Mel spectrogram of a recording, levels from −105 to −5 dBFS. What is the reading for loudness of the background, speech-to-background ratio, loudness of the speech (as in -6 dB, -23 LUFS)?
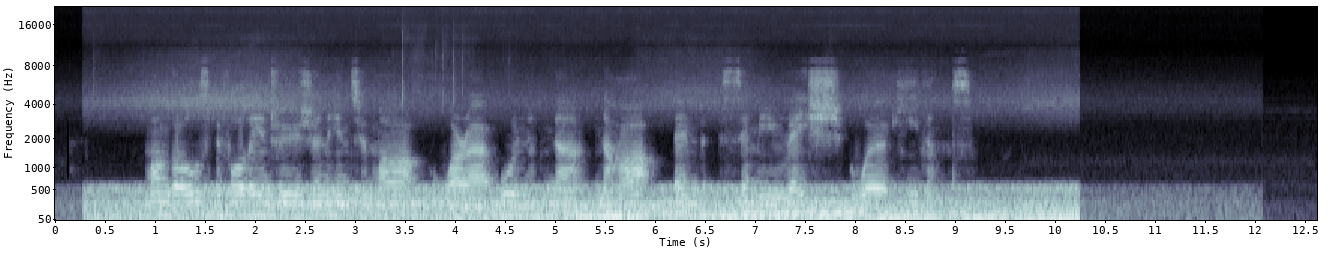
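-24.0 LUFS, -3.0 dB, -27.0 LUFS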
